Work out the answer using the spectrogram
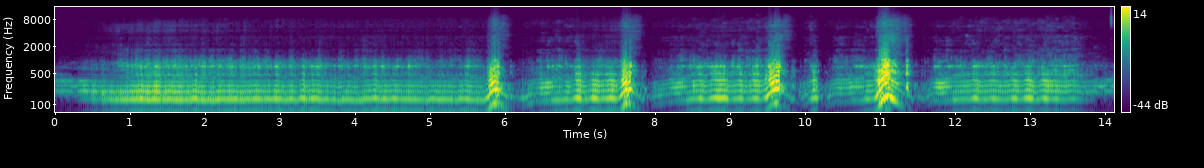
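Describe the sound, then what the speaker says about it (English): A cold Honda CB1000 Hornet SP engine idles with a loud, rumbling Ixrace M8 slip-on exhaust, broken by about four sharp throttle blips that rev up and quickly fall back. "Gonna give it some revs, not too much of course,"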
